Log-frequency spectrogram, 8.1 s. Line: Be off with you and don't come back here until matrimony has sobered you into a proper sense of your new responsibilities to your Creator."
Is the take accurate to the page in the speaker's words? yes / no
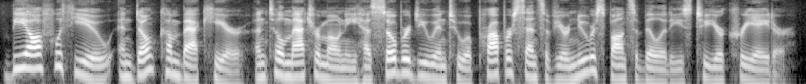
yes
